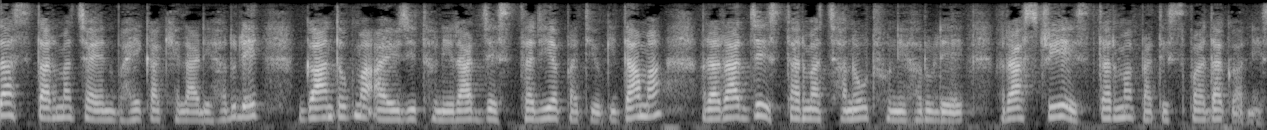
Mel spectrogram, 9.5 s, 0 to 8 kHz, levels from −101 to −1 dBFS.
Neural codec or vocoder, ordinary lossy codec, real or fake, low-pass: codec, 16 kHz in and 24 kHz out, 1 kbps, XY-Tokenizer; none; fake; 7.2 kHz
